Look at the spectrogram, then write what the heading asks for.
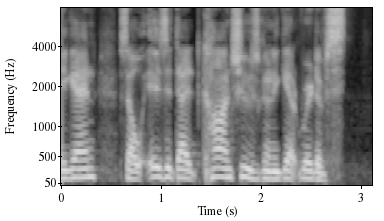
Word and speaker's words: Khonshu: Mark, and then was it how do you pronounce it? Khonshu, yeah.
